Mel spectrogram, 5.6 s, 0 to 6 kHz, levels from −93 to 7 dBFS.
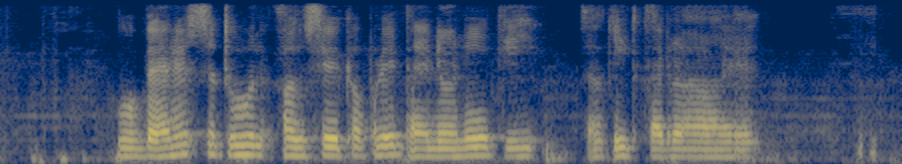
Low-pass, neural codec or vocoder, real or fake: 5.4 kHz; codec, 16 kHz in and 24 kHz out, 0.6 kbps, FireRedTTS-2 codec; fake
